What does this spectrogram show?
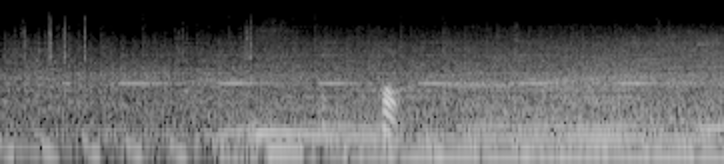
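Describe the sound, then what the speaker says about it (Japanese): A Honda CR-Z hybrid sport compact starts up about two seconds in, then settles into a steady, low, fairly ordinary idle rumble that continues to the end, with a brief spoken exclamation. "さあエンジンかけてみましょう。"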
